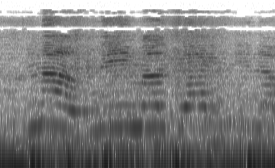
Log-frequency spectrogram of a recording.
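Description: A child's high voice singing a short phrase, sliding and then holding its notes for about a second, over a constant low rumble.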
